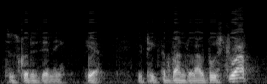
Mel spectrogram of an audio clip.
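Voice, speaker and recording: A man's voice: low voice, animated, very fast, a little mellow. An actor playing a cautious, commanding man on the run in 1940s radio thriller style, clipped, urgent and protective. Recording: faintly noisy 1940s radio recording.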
